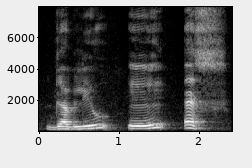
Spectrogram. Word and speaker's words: was: अब ध्यान दीजिए दोस्तों, एक छोटा सा शब्द WAS, दोबारा से सुनिएगा, WAS। इसको कई बच्चे मैंने देखा इसको वाज बोलते हैं, वाज, वाज मीन्स था, लेकिन ध्यान दीजिए ये वाज नहीं है।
